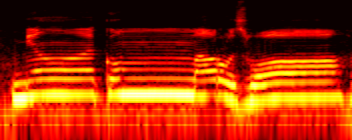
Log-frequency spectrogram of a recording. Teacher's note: را کو ساکن اور پہلے حرف کے اوپر زبر ہونے کی وجہ سے را کو ہم پر پڑھیں گے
